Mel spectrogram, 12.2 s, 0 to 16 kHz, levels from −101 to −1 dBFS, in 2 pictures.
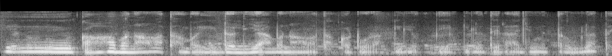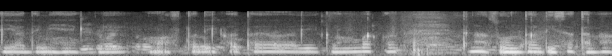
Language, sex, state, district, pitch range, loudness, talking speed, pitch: Chhattisgarhi, female, Chhattisgarh, Balrampur, 195-215 Hz, -20 LUFS, 115 wpm, 205 Hz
